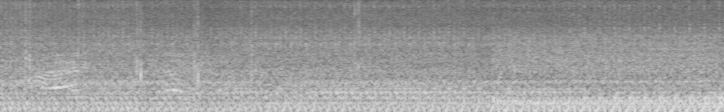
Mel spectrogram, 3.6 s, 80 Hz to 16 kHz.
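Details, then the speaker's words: Newly installed forged stroker Ford 4.6 4V boost engine in a turbo Lincoln Mark VIII, first start: loud busy idle with a quick sewing-machine tick on top, valvetrain noise at first, smoking. "it sounded like a sewing machine at first that's gonna take a while"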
